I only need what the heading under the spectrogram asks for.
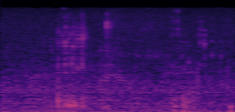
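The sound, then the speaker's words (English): Someone takes a quiet sip of a drink, with soft wet mouth noises and a faint swallow over a couple of seconds. “Anyway, let me take a sip.”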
